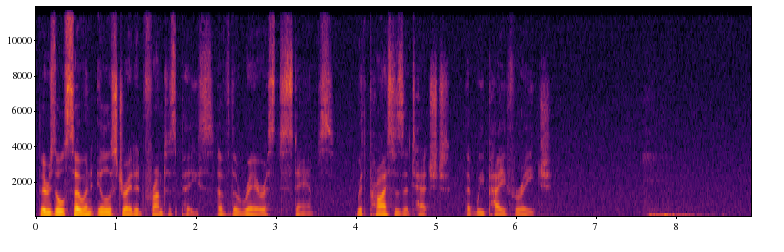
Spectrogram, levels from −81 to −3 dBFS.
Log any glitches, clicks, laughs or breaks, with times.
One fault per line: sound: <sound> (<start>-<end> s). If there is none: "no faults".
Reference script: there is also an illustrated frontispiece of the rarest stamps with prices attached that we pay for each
sound: breath (7.6-8.7 s)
